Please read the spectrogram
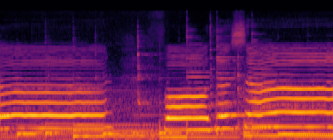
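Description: Singing accompanied by strummed acoustic guitar: a high voice holds long notes, with a short break in the middle, over guitar chords.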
